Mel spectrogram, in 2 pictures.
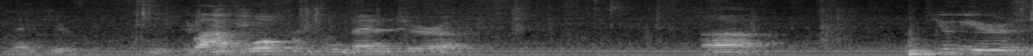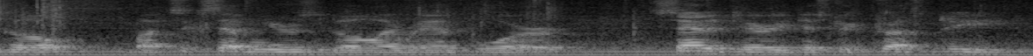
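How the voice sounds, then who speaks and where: A man's voice: mid-range voice, a little slow. An American man speaking as a resident at a council meeting, giving an informal personal account. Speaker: resident speaking at public comment. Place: indoor council meeting room. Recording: echoey meeting room, distant mic, noisy ambience.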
